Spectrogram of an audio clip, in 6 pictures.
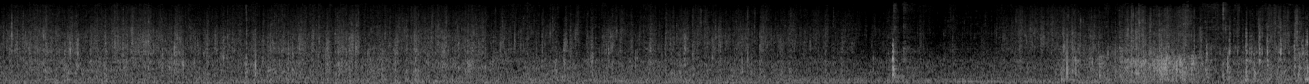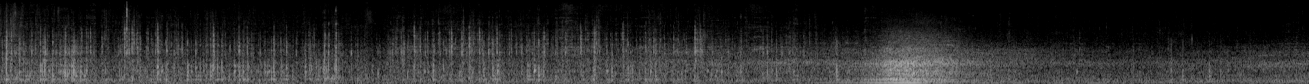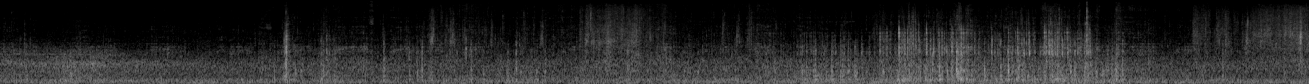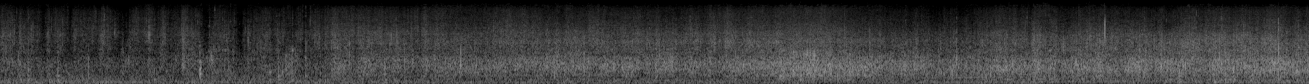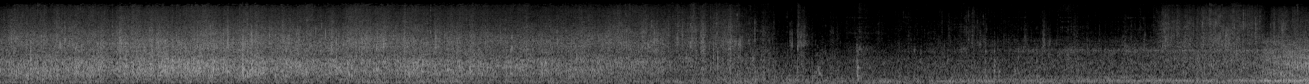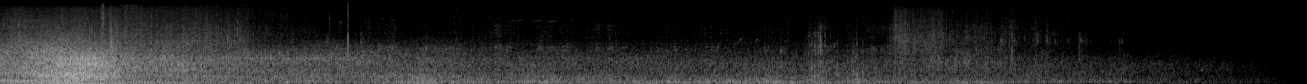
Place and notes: Court-St.-Étienne, Belgique - By bike in the dead leaves
Driving by bike in the dead leaves. This recording was very complicate to do, because it was sliding and I had to be careful with cars, wind and also, not to fall !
